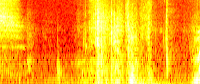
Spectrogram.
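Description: Handling noise: brief rustling with a cluster of quick sharp clicks about a second in.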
